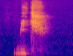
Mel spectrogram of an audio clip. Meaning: bitch (disagreeable, despicable woman)
- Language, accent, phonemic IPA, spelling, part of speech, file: French, France, /bitʃ/, bitch, noun, LL-Q150 (fra)-bitch.wav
